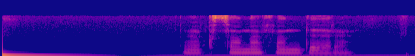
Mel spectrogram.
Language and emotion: Russian, neutral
